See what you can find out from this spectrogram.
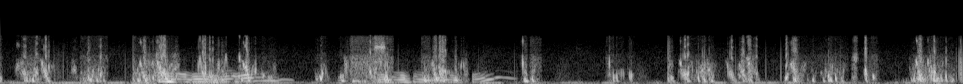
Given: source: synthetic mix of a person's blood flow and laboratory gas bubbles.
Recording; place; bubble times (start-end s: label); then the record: Doppler ultrasound of blood flow; subclavian vein
0.00-0.03 s: bubbles
0.15-0.53 s: bubbles
0.71-1.08 s: bubbles
1.33-1.81 s: bubbles
1.96-2.29 s: bubbles
2.37-2.77 s: bubbles
3.14-3.29 s: bubbles
3.38-3.94 s: bubbles
4.21-4.70 s: bubbles
5.16-5.42 s: bubbles
6.05-6.35 s: bubbles
6.68-7.17 s: bubbles
7.25-7.60 s: bubbles
7.83-8.49 s: bubbles
8.52-8.59 s: bubbles
8.62-8.81 s: bubbles
9.09-9.56 s: bubbles
From the record:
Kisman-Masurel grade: 243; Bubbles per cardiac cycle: several, 3 to 8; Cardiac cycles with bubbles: 100%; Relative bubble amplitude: loud (0.450 to 0.775); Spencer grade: 3 (all of the cardiac periods contain showers or single bubble signals, but not dominating or overriding the cardiac motion signals); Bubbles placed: anywhere in the cardiac cycle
